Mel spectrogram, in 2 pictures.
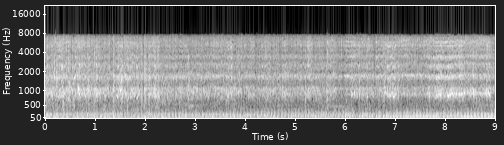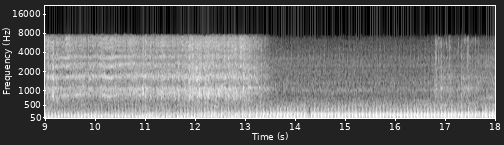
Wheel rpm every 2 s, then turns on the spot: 230, 230, 230, 230, 230, 230, 160, 0, 10.
none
